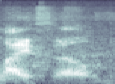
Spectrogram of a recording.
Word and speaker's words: Liefeld: Yeah, And Rob, he I think he himself pronounces his name Liefeld.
